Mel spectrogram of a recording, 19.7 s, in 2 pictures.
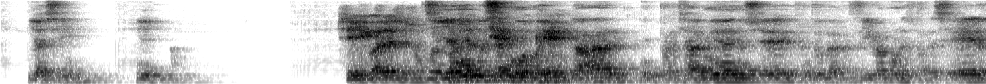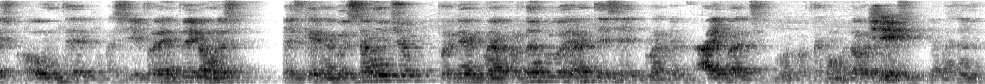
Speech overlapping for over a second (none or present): present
